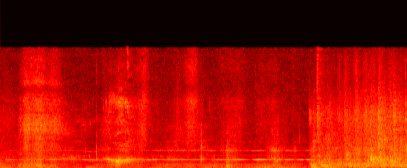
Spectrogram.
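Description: Quiet background music with a few long held tones that stop about three seconds in, under the crunching and chewing of a gingerbread cookie, which comes in noisy bursts at the start, about a second in and near the end.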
